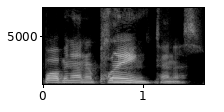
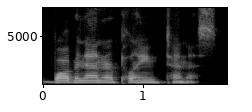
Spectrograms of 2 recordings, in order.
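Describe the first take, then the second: First: The word playing carries the stress. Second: No word is stressed more than the others.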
